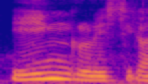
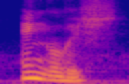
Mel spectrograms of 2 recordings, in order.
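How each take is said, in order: First: "English" with a clear long i, ing-geu-lish; wrong vowel. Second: "English" starting eng, first vowel short and light; just touch the first vowel of "English"; barely-there vowel. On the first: Teacher shows the wrong reading of "English". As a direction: stress a full "ee" in "English". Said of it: "English가 아니라 English". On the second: Teacher shows the correct light vowel in "English". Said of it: "하는 듯 마는 듯". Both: Shown as a demonstration.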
